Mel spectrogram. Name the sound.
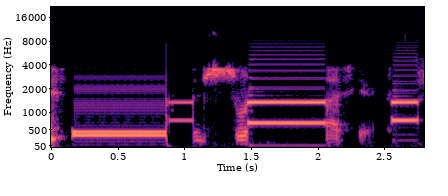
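telephone keypad dialing tones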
